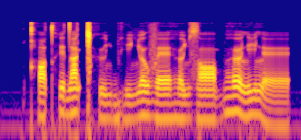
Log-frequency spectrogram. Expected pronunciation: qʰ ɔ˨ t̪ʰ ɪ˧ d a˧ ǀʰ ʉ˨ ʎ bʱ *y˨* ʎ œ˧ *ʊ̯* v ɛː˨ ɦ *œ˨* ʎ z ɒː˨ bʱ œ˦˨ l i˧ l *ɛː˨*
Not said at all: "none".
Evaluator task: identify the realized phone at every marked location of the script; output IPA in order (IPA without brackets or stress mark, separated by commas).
i˨, ʊ̯, œ˨, ɛː˨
